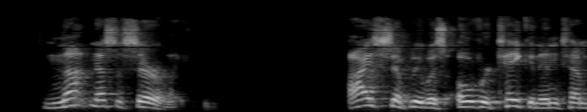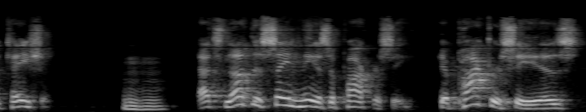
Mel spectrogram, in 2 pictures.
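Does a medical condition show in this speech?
No.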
